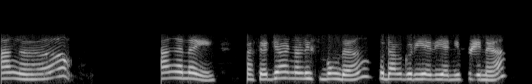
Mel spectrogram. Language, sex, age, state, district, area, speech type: Bodo, female, 30-45, Assam, Udalguri, urban, conversation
